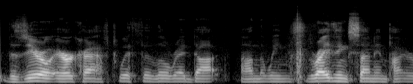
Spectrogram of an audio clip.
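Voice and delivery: usual speaking voice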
